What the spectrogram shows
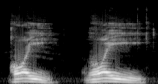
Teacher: জিহ্বার গোড়া যেখানে শেষ, গলার শুরু এখান থেকে আসবে, জিহ্বার যে মধ্যখান উপরের দিকে যাবে না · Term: গইন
